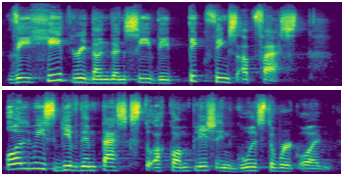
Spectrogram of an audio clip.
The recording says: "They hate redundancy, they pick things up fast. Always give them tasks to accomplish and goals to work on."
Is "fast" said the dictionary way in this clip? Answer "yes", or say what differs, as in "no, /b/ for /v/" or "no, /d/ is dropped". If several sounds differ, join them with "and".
yes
